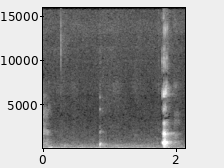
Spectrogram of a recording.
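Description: Near silence in a small room, broken by one brief vocal noise from the woman near the end.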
